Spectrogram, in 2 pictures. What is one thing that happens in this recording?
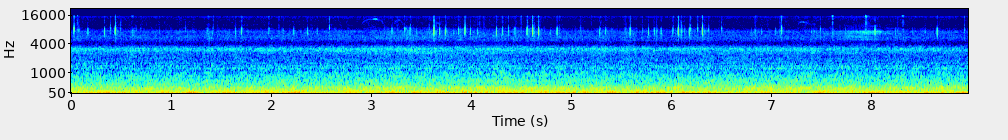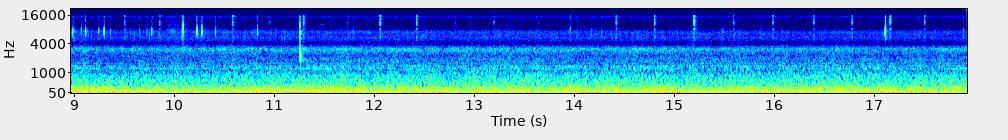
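Tyres roll on smooth asphalt with a low rumble.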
